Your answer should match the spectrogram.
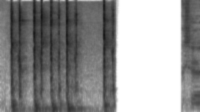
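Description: Burst of computer-keyboard typing, about ten quick keystrokes in a second, then a sudden cut to dead silence.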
